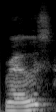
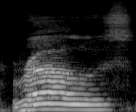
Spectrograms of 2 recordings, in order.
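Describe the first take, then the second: First: Said in the usual way. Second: "Rose" stretched long and held; slow, lingering "Rose"; drawn-out ROSE. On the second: Acted. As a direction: hold the vowel of "Rose" for a long beat. Calls Rose's name again, insistently.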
